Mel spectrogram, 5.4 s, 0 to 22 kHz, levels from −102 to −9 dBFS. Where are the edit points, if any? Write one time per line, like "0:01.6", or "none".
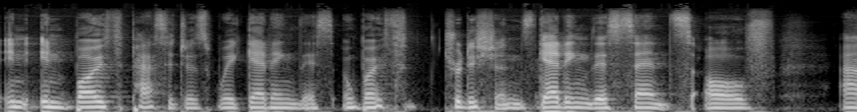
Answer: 0:01.3
0:03.3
